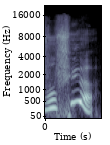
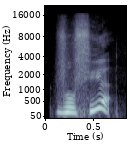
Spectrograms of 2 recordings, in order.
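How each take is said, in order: First: "wofür" pitched high, then falling; emphatic correction. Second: Said in the usual way. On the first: A narrator's reading. Alice wiederholt ihre Frage betont. ("wofür" hoch betont, dann fallend)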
